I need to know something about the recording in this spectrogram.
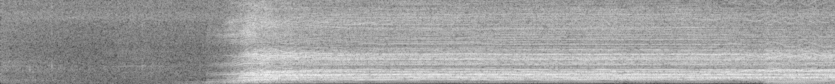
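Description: Mixed show choir singing full-voiced sustained chords, coming in suddenly about a second in after a brief hush in which the previous sound dies away in the hall's reverberation. Lower notes join in near the end.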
